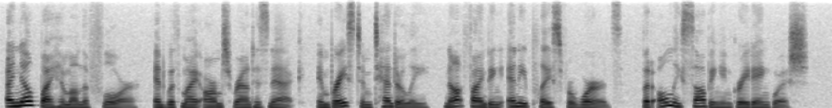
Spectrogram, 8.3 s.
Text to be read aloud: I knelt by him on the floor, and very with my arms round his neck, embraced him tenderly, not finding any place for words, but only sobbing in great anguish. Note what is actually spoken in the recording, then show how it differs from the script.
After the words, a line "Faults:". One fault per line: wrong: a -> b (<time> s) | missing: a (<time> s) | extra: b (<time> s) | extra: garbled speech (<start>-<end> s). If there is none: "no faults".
I knelt by him on the floor, and with my arms round his neck, embraced him tenderly, not finding any place for words, but only sobbing in great anguish.
Faults:
missing: very (1.6 s)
